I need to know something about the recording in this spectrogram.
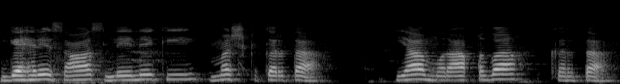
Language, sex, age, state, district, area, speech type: Urdu, female, 30-45, Bihar, Gaya, urban, spontaneous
